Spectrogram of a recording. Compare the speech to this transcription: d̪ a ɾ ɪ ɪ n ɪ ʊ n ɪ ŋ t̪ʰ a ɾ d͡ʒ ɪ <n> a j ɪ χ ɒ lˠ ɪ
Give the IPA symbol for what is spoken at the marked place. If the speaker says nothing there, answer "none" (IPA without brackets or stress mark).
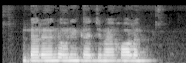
m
